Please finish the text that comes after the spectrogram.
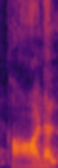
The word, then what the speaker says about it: காணல்: நிறைந்துவிட்டது அப்படின்னு அர்த்தம் சரி இந்த கண்ணலுக்கும் காணலுக்கும் நீங்க வந்து வித்தியாசம் பார்த்தீங்கன்னா ஒளியில கொஞ்சம் வித்தியாசம் இருக்கும் கண்டிப்பா ஏன்னா சரியாக இது இரண்டையும் உச்சரிக்கும் போது இதுக்கு சின்ன அளவுல ஒரு ஒரு வேறுபடும் இப்ப கனல் காணல் அப்படின்னு நான் இப்ப சரியா உச்சரிக்கும் போது ஒரு சின்ன மாற்றம் அடையுது ஆனா டக்குனு நம்ம கேட்கும்போது ஓசை ஒன்றாக அமையும் அப்போ கனல் இந்த கனல்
